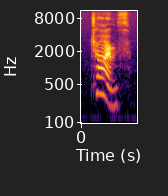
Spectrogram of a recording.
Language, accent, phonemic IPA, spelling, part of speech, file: English, US, /t͡ʃɑɹmz/, charms, noun / verb, En-us-charms.ogg
- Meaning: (noun) plural of charm; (verb) third-person singular simple present indicative of charm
